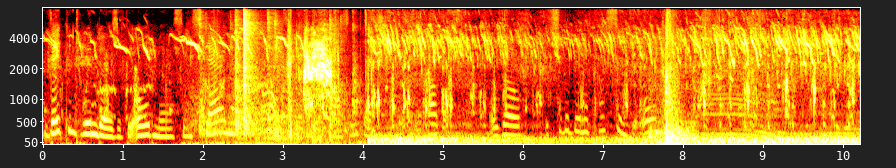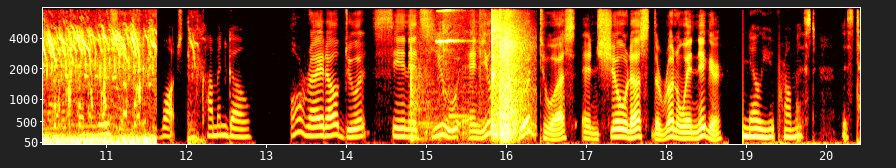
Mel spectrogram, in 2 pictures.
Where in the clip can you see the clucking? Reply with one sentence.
You can hear the clucking from 0.0 to 12.2 s.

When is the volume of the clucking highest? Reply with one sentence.
The loudest moment of the clucking is at 3 seconds.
